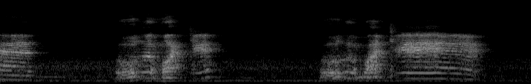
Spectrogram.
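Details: Parrot with about 80 learned words speaking indoors: several bursts of harmonic, speech-like phrases separated by pauses, with a low hum underneath.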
